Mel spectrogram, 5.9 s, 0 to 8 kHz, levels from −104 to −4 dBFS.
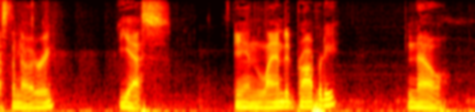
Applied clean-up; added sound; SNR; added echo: neural separator model SepFormer DNS4.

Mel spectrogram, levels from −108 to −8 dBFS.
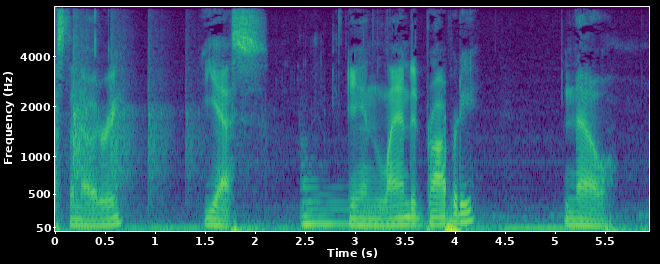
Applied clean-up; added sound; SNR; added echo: none; Bowed string instrument + Clapping; 11 dB; none.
